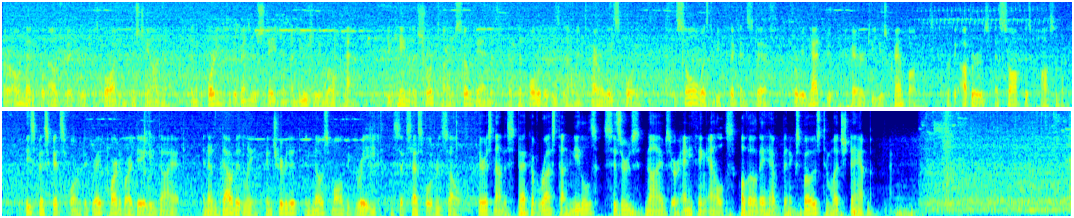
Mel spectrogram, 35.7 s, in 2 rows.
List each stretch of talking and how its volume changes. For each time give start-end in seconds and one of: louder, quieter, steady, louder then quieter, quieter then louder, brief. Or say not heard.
0.0-32.6 steady.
